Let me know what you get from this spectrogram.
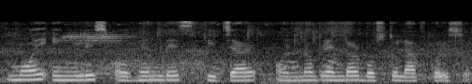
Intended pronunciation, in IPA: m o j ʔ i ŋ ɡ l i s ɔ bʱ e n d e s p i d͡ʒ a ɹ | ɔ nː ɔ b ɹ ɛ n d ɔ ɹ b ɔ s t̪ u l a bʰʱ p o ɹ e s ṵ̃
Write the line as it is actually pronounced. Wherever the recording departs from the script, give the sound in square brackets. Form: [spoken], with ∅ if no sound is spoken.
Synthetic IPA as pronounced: m o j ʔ i ŋ ɡ l i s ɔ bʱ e n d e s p i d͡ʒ a ɹ | ɔ nː ɔ b ɹ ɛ n d ɔ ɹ b ɔ s t̪ u l a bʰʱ [k] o ɹ [i] s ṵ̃

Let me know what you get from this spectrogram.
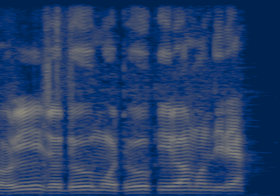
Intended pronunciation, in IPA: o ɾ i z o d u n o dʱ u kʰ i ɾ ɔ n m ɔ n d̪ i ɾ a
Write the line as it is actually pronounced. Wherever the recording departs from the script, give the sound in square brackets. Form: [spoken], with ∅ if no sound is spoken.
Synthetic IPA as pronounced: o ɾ i z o d u [m] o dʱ u [k] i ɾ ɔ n m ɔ n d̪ i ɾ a

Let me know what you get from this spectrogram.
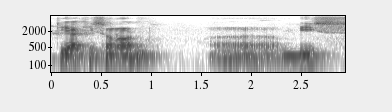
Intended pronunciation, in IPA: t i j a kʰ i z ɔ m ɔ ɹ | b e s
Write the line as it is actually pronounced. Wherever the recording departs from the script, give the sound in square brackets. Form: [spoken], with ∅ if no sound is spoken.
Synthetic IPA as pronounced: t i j a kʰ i [s] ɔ [n] ɔ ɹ | b [i] s

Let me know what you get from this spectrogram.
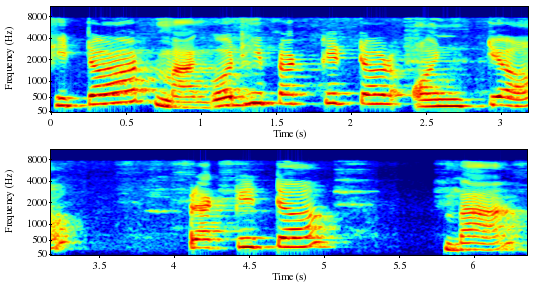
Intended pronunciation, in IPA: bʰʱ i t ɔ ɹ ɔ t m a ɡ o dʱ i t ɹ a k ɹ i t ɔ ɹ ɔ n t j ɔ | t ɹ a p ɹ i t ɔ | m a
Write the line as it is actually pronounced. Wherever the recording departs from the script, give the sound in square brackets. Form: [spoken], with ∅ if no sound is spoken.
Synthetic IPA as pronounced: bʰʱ i t ɔ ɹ ɔ t m a ɡ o dʱ i [p] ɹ a k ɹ i t ɔ ɹ ɔ n t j ɔ | [p] ɹ a [k] ɹ i t ɔ | [b] a

